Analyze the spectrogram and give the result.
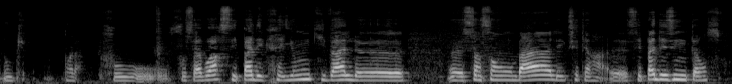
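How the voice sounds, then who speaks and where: Woman, middle-aged, mellow breathy voice, chatty art supply vlog, thinks aloud, slangy asides. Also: mid-range voice, steady tone, a little slow. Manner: chatty, rambling, thinks aloud while demonstrating. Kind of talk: casual show-and-tell chat.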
